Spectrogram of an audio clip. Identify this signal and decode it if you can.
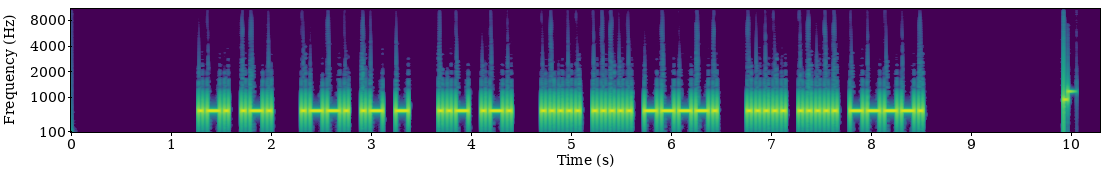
Morse code, heard as a keyed tone, about 29 wpm, 690 Hz. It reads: RR PAT UR 559 559
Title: SOTA QSO Practice 28wpm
